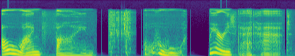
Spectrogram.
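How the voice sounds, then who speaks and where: A woman's put-on character voice, very deep and low in pitch, at a very slow pace. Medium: video game. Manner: warm but no-nonsense.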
